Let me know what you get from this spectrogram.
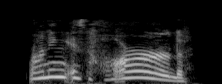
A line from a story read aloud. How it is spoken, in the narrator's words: I whined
